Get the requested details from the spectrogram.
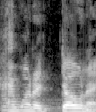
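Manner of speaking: put-on high little baby voice. Retelling a police donut video, quoting the child in it in a little baby's voice. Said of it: "you hear a little baby's voice going".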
